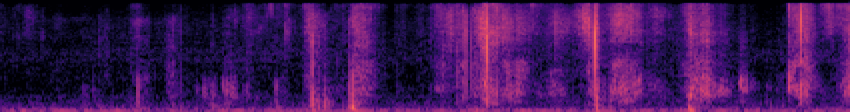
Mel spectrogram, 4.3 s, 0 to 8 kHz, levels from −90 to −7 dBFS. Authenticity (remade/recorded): recorded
